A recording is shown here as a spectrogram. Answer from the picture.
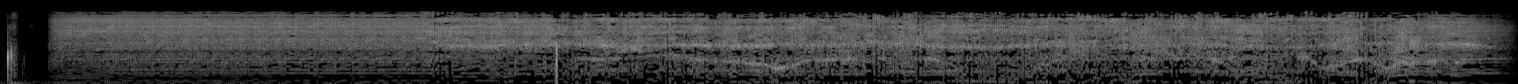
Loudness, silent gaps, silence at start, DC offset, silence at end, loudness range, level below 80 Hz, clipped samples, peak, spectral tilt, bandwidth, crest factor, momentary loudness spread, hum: -24 LUFS; none; 0.05 s; under 0.1%; 0 s; 1 LU; -64 dBFS; under 0.1%; -8 dBFS; 3 dB/octave; 13.5 kHz; 20 dB; 2 LU; none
